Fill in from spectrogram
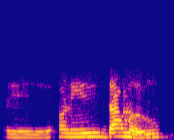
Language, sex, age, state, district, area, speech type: Nepali, female, 45-60, West Bengal, Darjeeling, rural, conversation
